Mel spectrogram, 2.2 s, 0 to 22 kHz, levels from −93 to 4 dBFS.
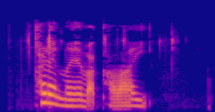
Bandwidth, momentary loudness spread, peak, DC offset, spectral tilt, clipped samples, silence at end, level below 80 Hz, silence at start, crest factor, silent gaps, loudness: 10.5 kHz; 16 LU; -4 dBFS; under 0.1%; -3.5 dB/octave; under 0.1%; 0.7 s; -80 dBFS; 0.35 s; 22 dB; none; -25 LUFS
